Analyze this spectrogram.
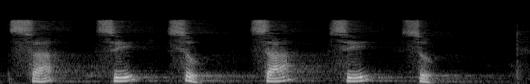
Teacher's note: সিন হরফটি উচ্চারিত হয় জিহ্বার অগ্রভাগ এবং সানায়া ওলিয়া, উপরের দুই দাঁতকে বলা হয় সানায়া ওলিয়া, ঠিক নিচের দুই দাঁতকে বলা হয় সানায়া সুফলা।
